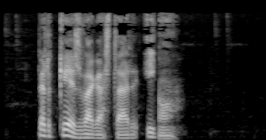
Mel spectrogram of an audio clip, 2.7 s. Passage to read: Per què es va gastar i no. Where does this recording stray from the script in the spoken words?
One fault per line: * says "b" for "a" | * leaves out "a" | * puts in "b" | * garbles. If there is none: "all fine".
all fine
